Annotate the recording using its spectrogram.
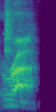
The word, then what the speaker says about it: Moira: Moira. I can't say it right now. – Moira. – McTaggart. – Yeah. M-O-I-R-A.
